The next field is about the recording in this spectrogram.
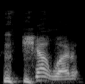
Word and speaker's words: Jaguar: A lo cual Frank Lowe le dice, lo primero que tenés que hacer es aprender a pronunciarlo. Jaguar es la ducha. Esto es Jaguar.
